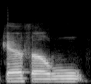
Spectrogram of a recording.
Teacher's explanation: Yang keempat yaitu ra yang berharokat dhammah, ya. Kafaru itu dibaca tebal. Tidak kafaru, tapi kafaru, ya, agak tebal.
